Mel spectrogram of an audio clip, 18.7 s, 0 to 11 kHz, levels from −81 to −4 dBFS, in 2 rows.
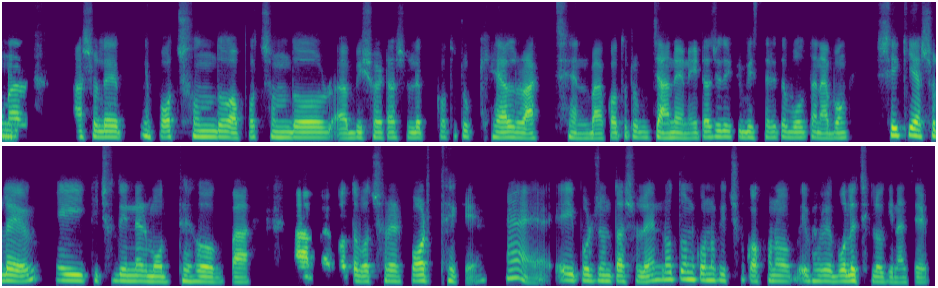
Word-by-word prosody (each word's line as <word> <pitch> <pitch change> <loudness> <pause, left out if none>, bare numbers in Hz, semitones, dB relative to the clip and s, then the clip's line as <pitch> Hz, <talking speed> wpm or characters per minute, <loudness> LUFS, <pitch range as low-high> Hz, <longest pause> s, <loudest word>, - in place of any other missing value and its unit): উনার 140 -1 +2 0.6
আসলে 135 0 +1 0.5
পছন্দ-অপছন্দর 130 -2 +2 0.4
বিষয়টা 120 0 -1
আসলে 120 -1 -1 0.2
কতটুকু 135 +1 -7
খেয়াল 125 -2 +3 0.2
রাখছেন 110 +2 -2
বা, 105 - +2
কতটুকু 120 +1 -2
জানেন? 115 0 +3
এটা 115 +2 -1
যদি 135 0 +1
একটু 130 -1 -6
বিস্তারিত 125 +1 -4
বলতেন 120 +1 -1
এবং 115 +1 0 0.4
সে 170 - +6
কি 175 - -1
আসলে 140 0 +2 0.5
এই 140 - +5 0.2
কিছুদিনের 135 -2 -1
মধ্যে 120 +3 0
হোক 115 -2 +5 0.2
বা 110 - +4 0.6
আ - - +8 0.2
ব্য - - -23 0.2
গত 120 - -3
বছরের 125 0 0
পর 135 0 +6 0.2
থেকে, 130 -4 -4 0.4
হ্যাঁ? 205 - 0 0.4
এই 145 - +3
পর্যন্ত 135 -2 0
আসলে 120 -1 0 0.2
নতুন 170 +1 +1
কোন 150 -1 +3
কিছু 140 - -6
কখনো 130 +1 -2 0.3
এভাবে 130 0 -1
বলেছিল 130 -1 +3
কিনা 105 -2 -4
যে, 110 - -3
130 Hz, 140 wpm, -22 LUFS, 120-135 Hz, 0.6 s, আ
